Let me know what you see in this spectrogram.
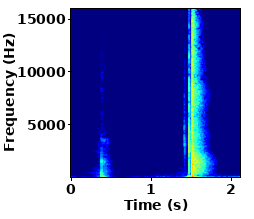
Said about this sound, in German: Hast du geklatscht? Ich hab geklatscht, hast du geschnipst? Ich hab geschnipst. Nee, hat man nicht gehört. Man hat dein Klatschen nicht gehört.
